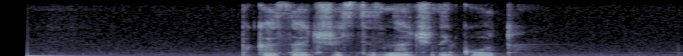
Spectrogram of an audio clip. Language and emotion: Russian, neutral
